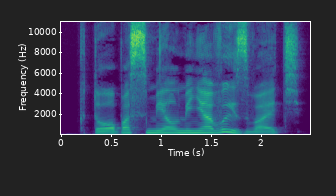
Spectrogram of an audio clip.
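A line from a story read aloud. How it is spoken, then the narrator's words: Angry demand. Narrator (Russian): вопросила гневная дамочка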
